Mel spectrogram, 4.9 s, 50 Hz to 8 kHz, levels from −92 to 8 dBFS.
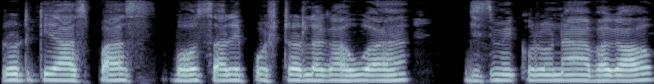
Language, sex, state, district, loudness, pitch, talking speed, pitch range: Hindi, female, Bihar, Bhagalpur, -15 LUFS, 195 Hz, 160 wpm, 190-200 Hz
